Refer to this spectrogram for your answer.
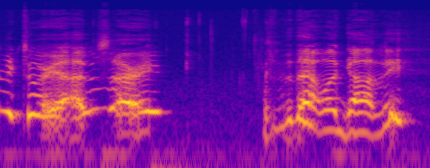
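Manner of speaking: high-pitched words breaking into laughter. Reading a viewer's message aloud on stream, laughing while talking. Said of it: "This is why I try not to laugh on stream".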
